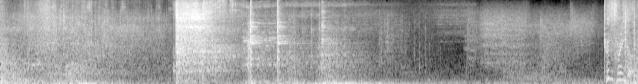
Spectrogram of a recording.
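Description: An Incendio fire spell is cast in Hogwarts Legacy, bursting with a sudden whooshing blast and crackling flare, followed by further impacts and popping amid game ambience and occasional voices.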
